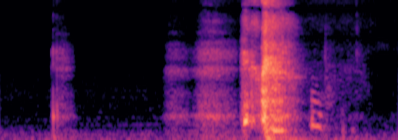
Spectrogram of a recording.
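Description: A short inward breath, then one loud explosive sneeze and a small trailing sound. An ordinary sneeze.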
